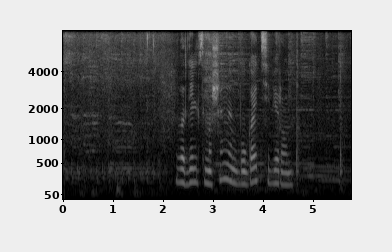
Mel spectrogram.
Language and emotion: Russian, neutral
